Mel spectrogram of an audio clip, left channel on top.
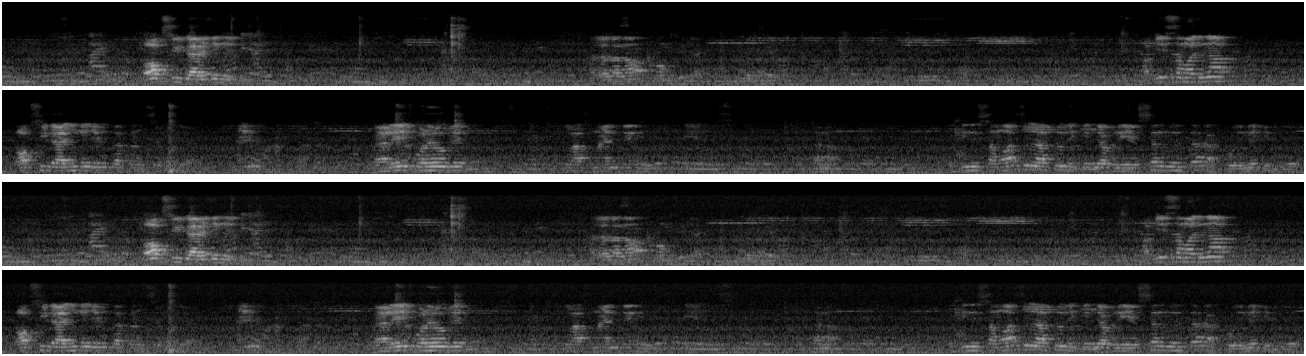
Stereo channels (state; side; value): noise; right; hiss, 19 dB below the sound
